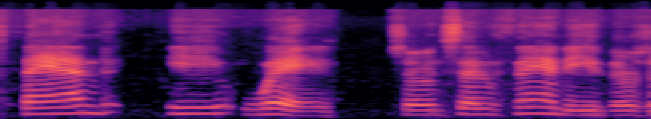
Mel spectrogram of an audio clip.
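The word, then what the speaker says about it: Thandiwe: Um, Newton by the way has a new way to say her name by the way. Um, it used to be Thandy, but there is a wei in it now at the end. So it's Thand Way.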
